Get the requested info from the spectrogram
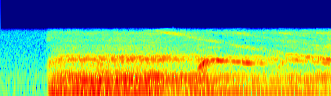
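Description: Loud pop music kicking in abruptly about a third of a second in, after a quiet start.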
